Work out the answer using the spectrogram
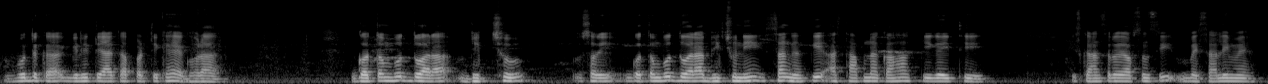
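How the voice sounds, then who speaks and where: A man's voice: on the high side, level tone, a little slow, a little mellow. A man teaching as a quiz host, reading out questions and answers in an instructional way and repeating the answers. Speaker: quiz teacher for exam preparation.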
